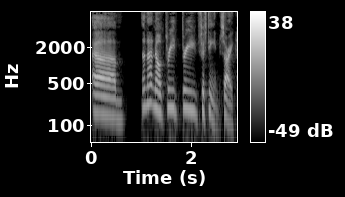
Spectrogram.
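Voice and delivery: normal talking voice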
